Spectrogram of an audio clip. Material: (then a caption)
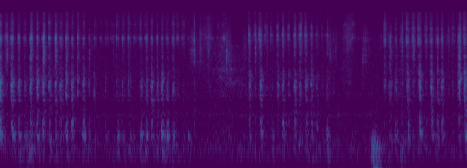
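Coated card. A wooden stylus scratches repeatedly across a black-coated scratch-art card lying flat on a table, near the planets. Quick, dry scratching strokes come in bursts, fade to softer rubbing in the middle, then a sudden louder low thump near the end is followed by more scratching.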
